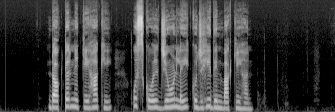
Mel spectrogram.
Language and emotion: Punjabi, sad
